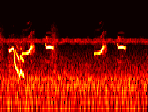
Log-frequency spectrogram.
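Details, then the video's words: Northern Bobwhite comeback call, used to reassemble the covey after it flushed from a bobcat: clear whistled notes, slurred and rising, four or five in three seconds, over a steady high-pitched hum. "a comeback call is used to reassemble the Covey"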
